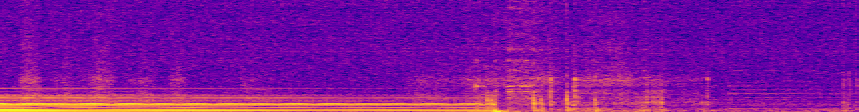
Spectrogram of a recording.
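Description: Music: a strummed acoustic guitar chord rings out and slowly fades, then is cut off short about two and a half seconds in, leaving a few faint clicks.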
